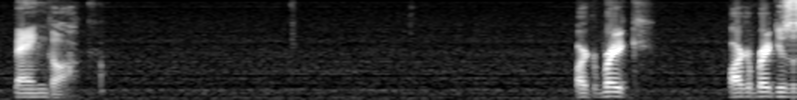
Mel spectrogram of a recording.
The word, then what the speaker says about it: Bangkok: It's Bangok. I don't know why I keep saying Bangkok. It's pronounced Bangkok.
